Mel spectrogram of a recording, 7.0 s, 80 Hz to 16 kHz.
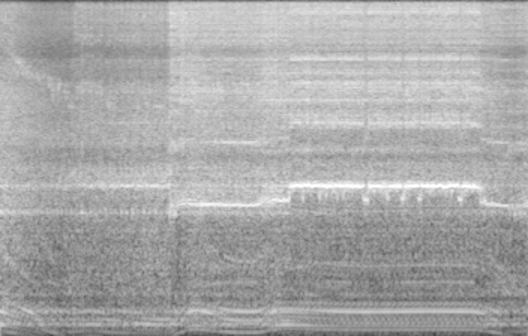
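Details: BMW E38 with M57 3.0 diesel after fitting a rebuilt turbo: thin high whistle rising with revs and fading as they drop, same whine as the old turbo; disappears when the variable geometry control valve connector is unplugged, cause unknown.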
